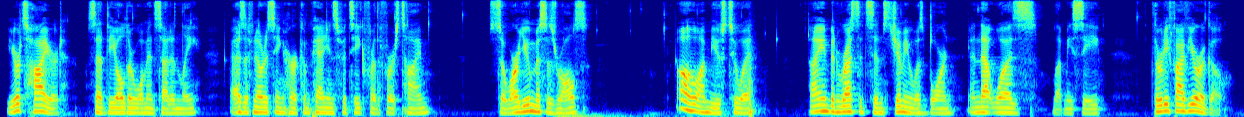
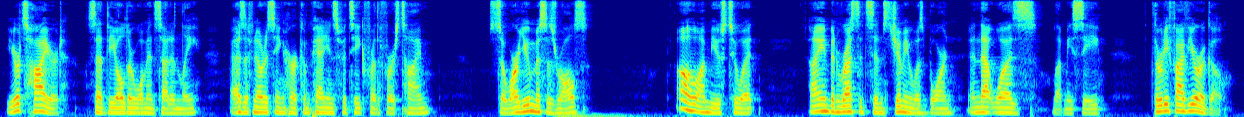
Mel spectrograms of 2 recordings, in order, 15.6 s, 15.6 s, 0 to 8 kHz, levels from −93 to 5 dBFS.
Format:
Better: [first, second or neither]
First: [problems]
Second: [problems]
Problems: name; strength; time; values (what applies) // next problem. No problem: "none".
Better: second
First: noise reduction (neural mask model DeepFilterNet 3)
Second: none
